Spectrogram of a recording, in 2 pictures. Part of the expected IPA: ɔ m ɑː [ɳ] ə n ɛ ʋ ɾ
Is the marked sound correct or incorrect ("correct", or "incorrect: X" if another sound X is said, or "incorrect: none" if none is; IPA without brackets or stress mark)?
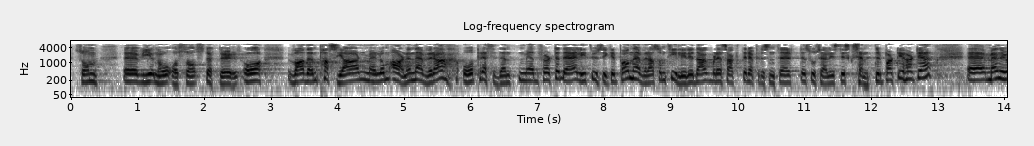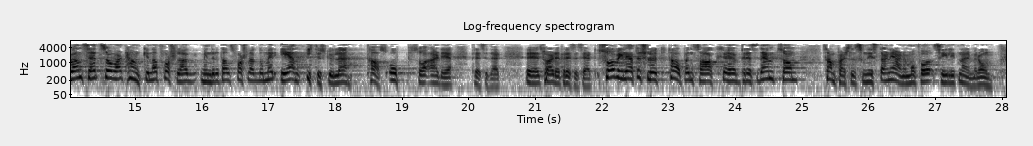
correct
